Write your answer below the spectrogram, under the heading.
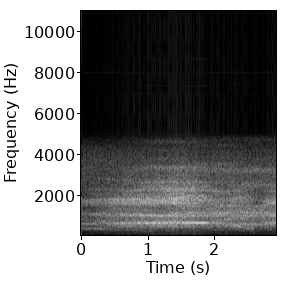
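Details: Howler monkey calling from somewhere overhead, unseen but close: a deep, rough, breathy roar that swells after half a second and holds steady and sustained to the end, with no other clear sounds.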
